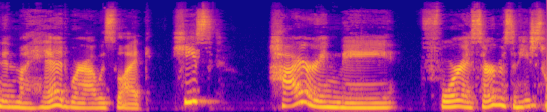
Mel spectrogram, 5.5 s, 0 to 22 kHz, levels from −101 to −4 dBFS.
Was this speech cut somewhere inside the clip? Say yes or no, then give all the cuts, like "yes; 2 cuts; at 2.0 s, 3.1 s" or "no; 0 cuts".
no; 0 cuts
